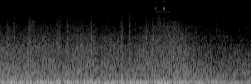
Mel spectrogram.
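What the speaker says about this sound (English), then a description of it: "Not a great long tom shot there." Long Tom artillery cannon firing in the RogueTech mech battle game, a heavy booming blast with rumbling low-end reverberation, loud and alone without speech.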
